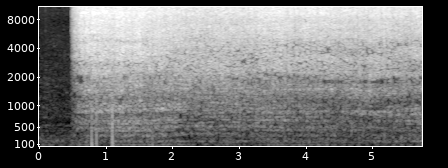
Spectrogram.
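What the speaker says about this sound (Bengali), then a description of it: "এবার আমরা মিক্সিতে বেটে রাখা এই পেস্টগুলো এই গরম তেলটার মধ্যে দিয়ে দেব" Blended spice paste hits hot oil for a Bengali potato-and-egg curry, a sudden loud, steady sizzling hiss that starts after a brief quiet moment and holds strongly to the end.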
